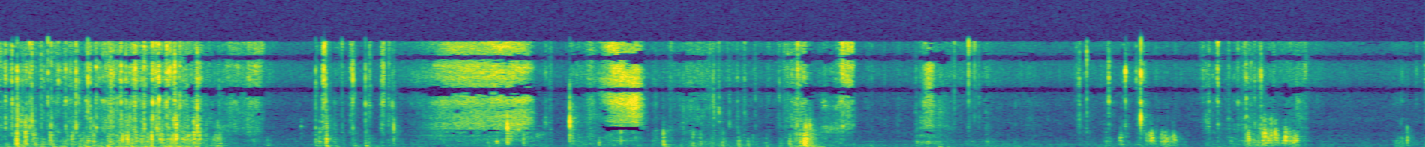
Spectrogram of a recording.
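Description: Fingertips flip and riffle the edges of an open paperback book, a solid stack of printed paper pages held in hand, making a dense, papery rustle for the first second and a half. The flat hand then rubs and taps the open pages, producing scattered soft, dry taps and brushing swishes with short bursts of crinkly rustle, all at a quiet level.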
